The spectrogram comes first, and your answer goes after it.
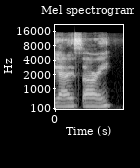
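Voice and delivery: ordinary talk, nothing marked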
